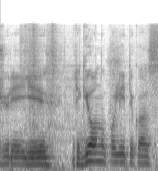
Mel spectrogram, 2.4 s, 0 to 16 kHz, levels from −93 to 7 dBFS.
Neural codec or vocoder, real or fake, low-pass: none; real; 9.9 kHz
